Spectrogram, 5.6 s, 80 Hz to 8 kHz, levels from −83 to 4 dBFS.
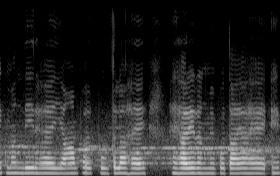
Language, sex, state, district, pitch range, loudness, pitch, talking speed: Hindi, female, Chhattisgarh, Korba, 225-230 Hz, -20 LUFS, 225 Hz, 140 wpm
